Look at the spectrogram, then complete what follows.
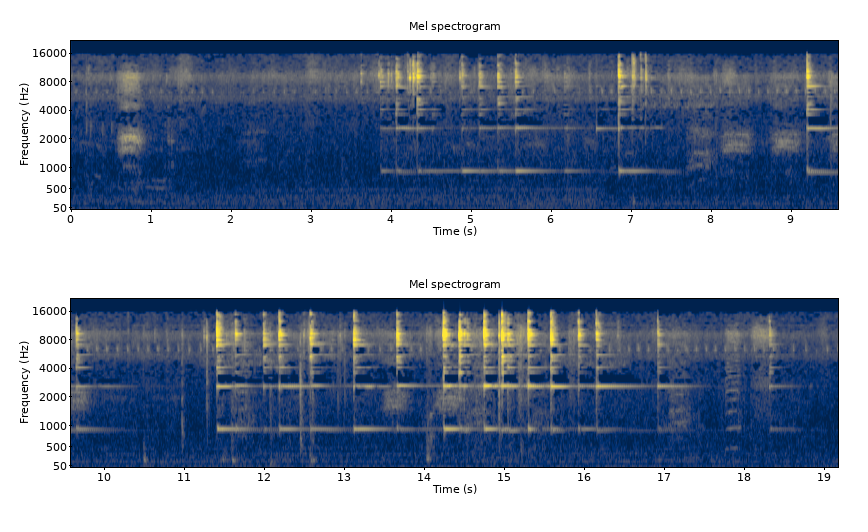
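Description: A small metal livestock bell clanking irregularly. Each strike rings on at the same pitches, in a spell from about four seconds in and a busier, louder one from about eleven to seventeen seconds in.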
